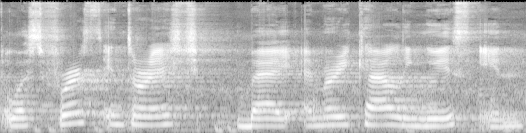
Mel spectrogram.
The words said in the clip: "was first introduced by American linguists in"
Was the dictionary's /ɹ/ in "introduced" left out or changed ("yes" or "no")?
yes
